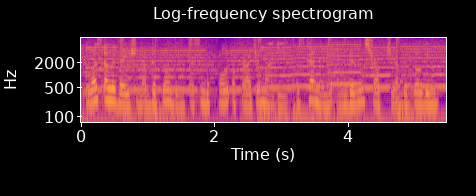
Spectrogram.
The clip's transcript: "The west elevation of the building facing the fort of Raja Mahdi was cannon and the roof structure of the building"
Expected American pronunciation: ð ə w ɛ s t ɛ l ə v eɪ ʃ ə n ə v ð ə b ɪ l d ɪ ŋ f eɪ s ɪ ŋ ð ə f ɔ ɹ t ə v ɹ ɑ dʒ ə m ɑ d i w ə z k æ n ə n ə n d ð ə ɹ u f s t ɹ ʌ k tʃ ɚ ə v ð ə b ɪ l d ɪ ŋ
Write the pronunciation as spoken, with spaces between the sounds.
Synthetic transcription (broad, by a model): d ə w ɛ s t ɛ l ə v eɪ ʃ ə n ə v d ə b ɪ l d ɪ ŋ p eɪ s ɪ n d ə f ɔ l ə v ɹ ɑ dʒ ə m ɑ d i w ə s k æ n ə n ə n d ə l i s t ɹ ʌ k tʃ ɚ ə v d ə b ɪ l d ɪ ŋ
